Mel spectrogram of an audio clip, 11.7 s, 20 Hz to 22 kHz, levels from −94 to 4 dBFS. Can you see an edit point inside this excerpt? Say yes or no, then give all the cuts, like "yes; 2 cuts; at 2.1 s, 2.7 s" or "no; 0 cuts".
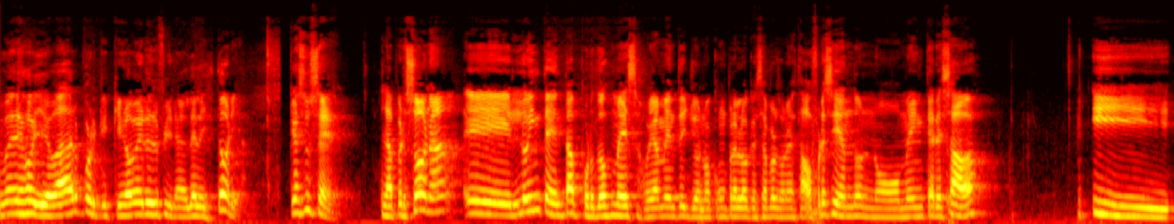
yes; 2 cuts; at 2.8 s, 3.6 s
